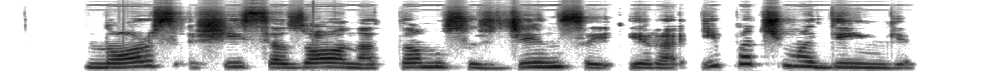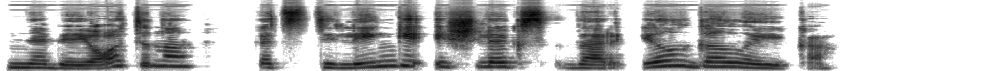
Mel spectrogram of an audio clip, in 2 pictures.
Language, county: Lithuanian, Kaunas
